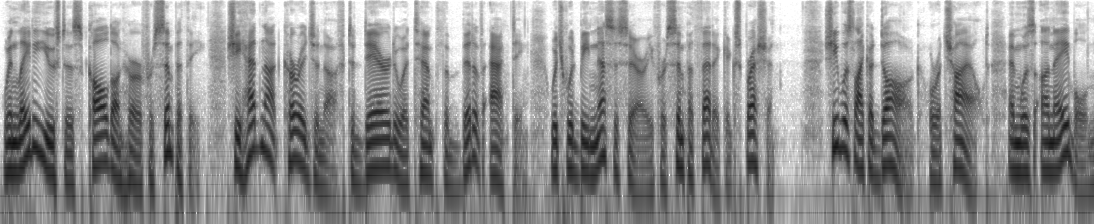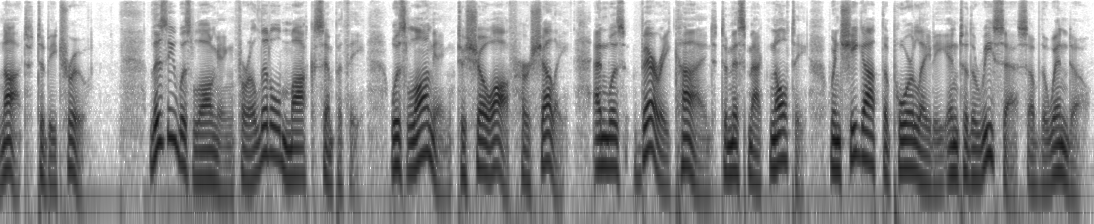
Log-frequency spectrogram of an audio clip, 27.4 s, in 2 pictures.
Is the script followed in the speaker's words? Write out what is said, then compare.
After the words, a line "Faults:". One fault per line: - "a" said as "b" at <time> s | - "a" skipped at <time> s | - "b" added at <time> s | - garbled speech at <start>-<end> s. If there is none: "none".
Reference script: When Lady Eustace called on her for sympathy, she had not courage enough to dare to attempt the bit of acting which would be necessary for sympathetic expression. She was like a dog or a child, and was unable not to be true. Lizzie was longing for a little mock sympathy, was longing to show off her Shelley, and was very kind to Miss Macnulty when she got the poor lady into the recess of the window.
When Lady Eustace called on her for sympathy, she had not courage enough to dare to attempt the bit of acting which would be necessary for sympathetic expression. She was like a dog or a child, and was unable not to be true. Lizzie was longing for a little mock sympathy, was longing to show off her Shelley, and was very kind to Miss Macnulty when she got the poor lady into the recess of the window.
Faults:
none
